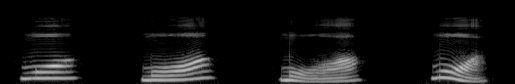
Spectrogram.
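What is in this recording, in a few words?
mō mó mǒ mò, Mandarin Chinese; pinyin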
